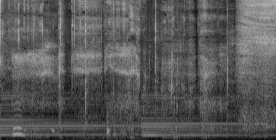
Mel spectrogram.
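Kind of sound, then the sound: human body sound, heavy snorting breath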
